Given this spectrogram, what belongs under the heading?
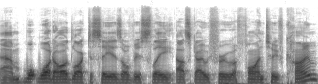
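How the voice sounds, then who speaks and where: At a moderate pace, a man with an Australian accent talks at a fairly low pitch with fairly even intonation. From Australia, Queensland (Townsville). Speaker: political candidate. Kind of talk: interview. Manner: halting.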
